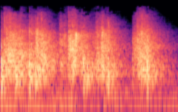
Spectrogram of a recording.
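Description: A group claps hands in a quick rhythmic pattern in a classroom, sharp close claps in short bursts with a brief pause before the final beats.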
